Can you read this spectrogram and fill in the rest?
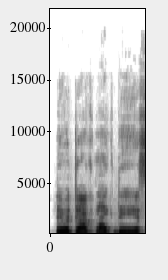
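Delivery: sing-song put-on Swedish accent; mock Swedish accent. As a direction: imitate a Swede speaking English. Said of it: "that's pretty Swedish".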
